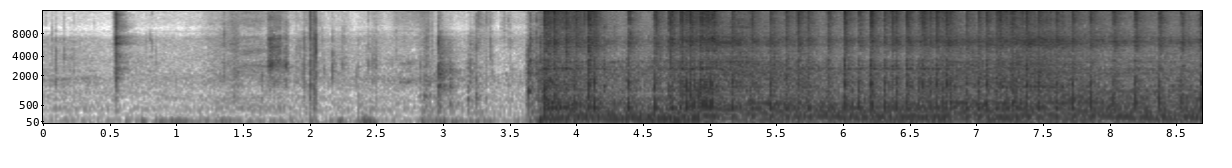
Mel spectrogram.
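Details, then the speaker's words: 1969 Suzuki T250 two-stroke twin, ground-up restoration, fitted with Higgspeed XP expansion chambers. After handling clicks it catches and settles into a crisp, even two-stroke ring at steady revs: healthy, normal idle. "now's the time to see if it'll go or see what it sounds like should i say with these xp chambers on"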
